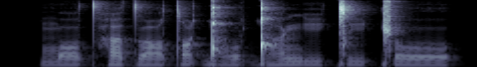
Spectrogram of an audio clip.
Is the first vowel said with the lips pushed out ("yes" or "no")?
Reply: yes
